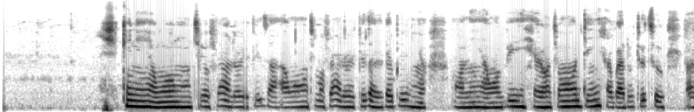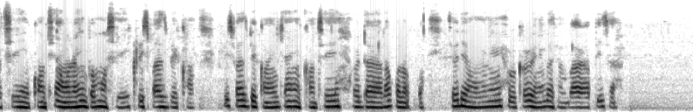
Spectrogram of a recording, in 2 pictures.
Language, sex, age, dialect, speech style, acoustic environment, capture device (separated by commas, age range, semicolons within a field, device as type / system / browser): Yoruba, male, 25-34, Nigeria - Nigerian Standard, focused, nature, mobile / Linux / Chrome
